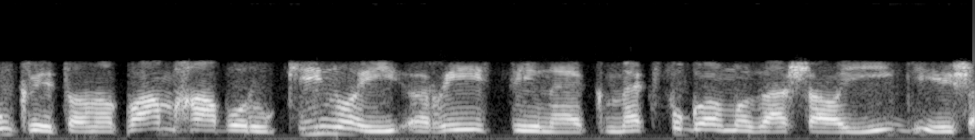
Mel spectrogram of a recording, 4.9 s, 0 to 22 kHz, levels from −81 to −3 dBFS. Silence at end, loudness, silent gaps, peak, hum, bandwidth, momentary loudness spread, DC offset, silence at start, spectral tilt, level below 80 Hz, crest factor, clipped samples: 0 s; -14 LUFS; none; -2 dBFS; none; 3.8 kHz; 5 LU; under 0.1%; 0 s; -7 dB/octave; -54 dBFS; 12 dB; under 0.1%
